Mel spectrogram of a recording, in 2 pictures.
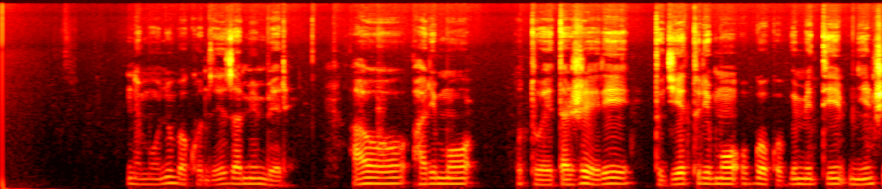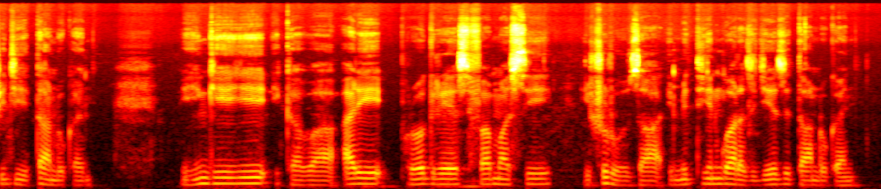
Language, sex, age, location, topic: Kinyarwanda, female, 25-35, Huye, health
